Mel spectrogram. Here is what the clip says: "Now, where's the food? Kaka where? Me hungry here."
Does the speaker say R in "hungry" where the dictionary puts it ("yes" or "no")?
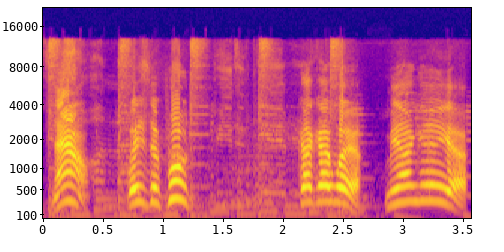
no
